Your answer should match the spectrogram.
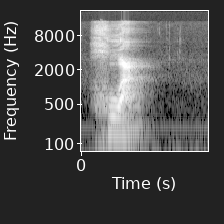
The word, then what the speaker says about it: Juan: The letter J always has the scraping sound from the throat. Think of it as a very strong H as in jalapeno. Let's try. Juan.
